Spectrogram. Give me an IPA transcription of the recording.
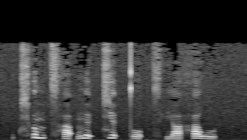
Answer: t͡ɕʰə˥˧mt͡sʰa˨ʔŋe˦ʔ t͡ɕe˦ʔ t̪o˨ʔt͡sʰja˨˩ha˥˧wu˨t̚

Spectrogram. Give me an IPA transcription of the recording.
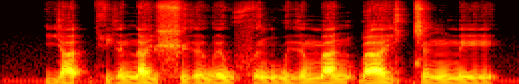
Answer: jaː˨˩t̚hi˨˩ə̯na˨˩j ʂɨ˨˩˨ə̯wə˨˩˦w fə˨˩˨ŋwɨ˧ə̯ma˧nɓaː˧j cə˧ŋme˨˩˦

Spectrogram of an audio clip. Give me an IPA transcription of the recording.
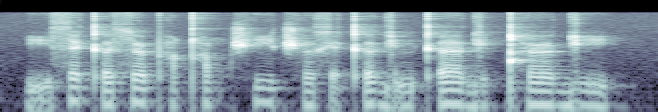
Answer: ḭ sɛkʼəsœpʰə qʰəbt͡ʃʰit͡ʃʰə xɛ̰kʼəɡḛn kʼɜɡe ǃʰœ ɡi

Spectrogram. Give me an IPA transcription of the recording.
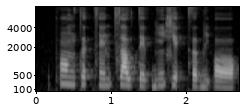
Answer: pʰɔ̃˥˧ŋ t̪ə˦t̚sẽ˧nt͡sa˥˧wt̪e˨p̚ ɡĩ˧ɕe˦ʔt̪ʰə˨˩bi˨ʔ ɔ˨˩

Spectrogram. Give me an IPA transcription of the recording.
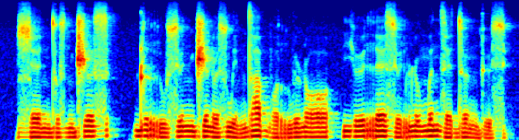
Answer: ɮɛ˨ndʊ˨znd͡ʒə˦z | ɖʊ˦ru˨ zʏ˦ nd͡ʒə˦˨ ɳœ˨˦zwɪ˨ nda˦ bɔ˨rwʏ˦ɳɔ˦ | jø˦rɛ˦ zø˨rɳʊ˦mə˦nzɛ˨ dœ˦˨ŋɡʏ˨z

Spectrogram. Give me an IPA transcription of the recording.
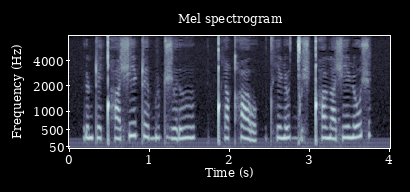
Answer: ɾøɳʈeǃʰɑʃi ʈebyʈ ʒøɾɯ | ǃʰiqʰo | tʰiɳɯ ɡ͡ǀɯʃǃʰɑ ɳɑʃi ɳoʃ

